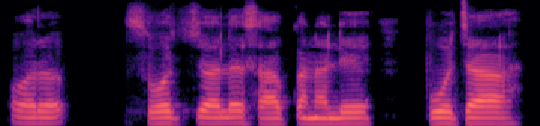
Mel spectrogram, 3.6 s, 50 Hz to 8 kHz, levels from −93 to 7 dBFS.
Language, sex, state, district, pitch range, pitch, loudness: Garhwali, male, Uttarakhand, Uttarkashi, 130-135 Hz, 130 Hz, -28 LUFS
